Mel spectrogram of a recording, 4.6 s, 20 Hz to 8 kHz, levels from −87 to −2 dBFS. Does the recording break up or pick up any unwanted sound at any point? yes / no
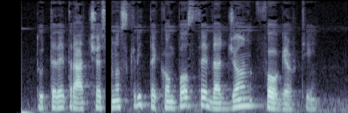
yes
